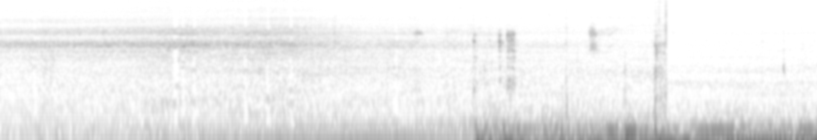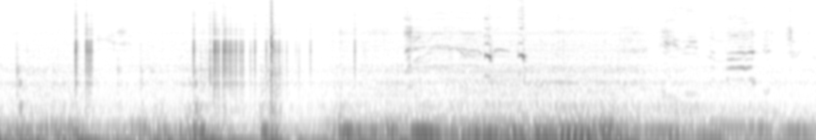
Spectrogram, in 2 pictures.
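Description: A four-wheel drive's engine rumbling at low speed. About three and a half seconds in the sound jumps louder to heavy engine and tyre rumble heard from inside the cabin on a rough dirt track, with several sharp knocks and rattles.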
